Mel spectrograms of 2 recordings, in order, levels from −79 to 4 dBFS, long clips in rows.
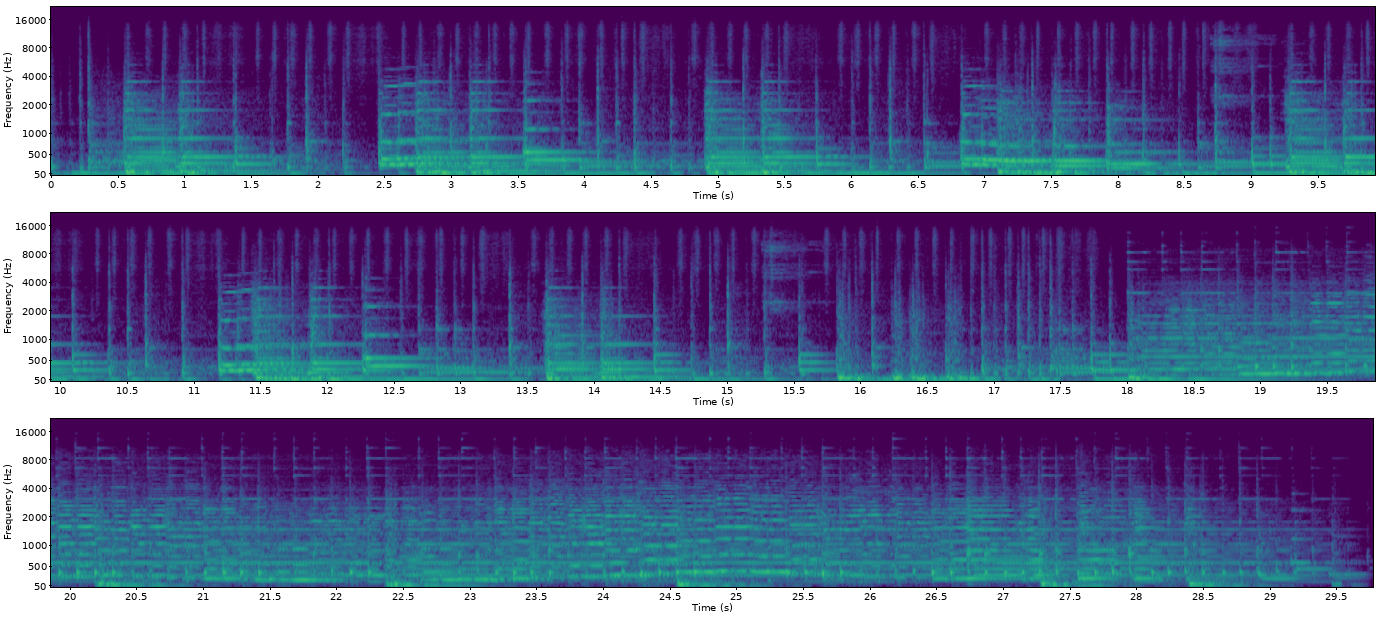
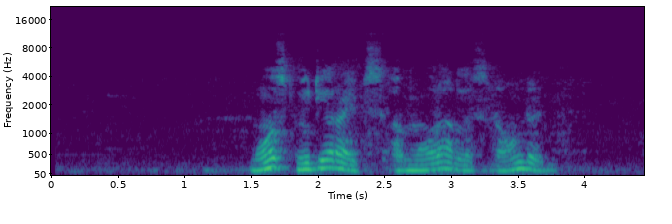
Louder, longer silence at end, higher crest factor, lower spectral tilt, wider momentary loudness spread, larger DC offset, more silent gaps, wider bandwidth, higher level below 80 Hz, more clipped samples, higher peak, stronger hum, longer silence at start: about the same, -29 LUFS vs -30 LUFS; second, 0.05 s vs 0.65 s; about the same, 16 dB vs 18 dB; second, -6 dB/octave vs -7.5 dB/octave; about the same, 10 LU vs 9 LU; neither; neither; first, 16 kHz vs 12 kHz; first, -36 dBFS vs -60 dBFS; neither; about the same, -12 dBFS vs -14 dBFS; neither; second, 0 s vs 1.15 s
